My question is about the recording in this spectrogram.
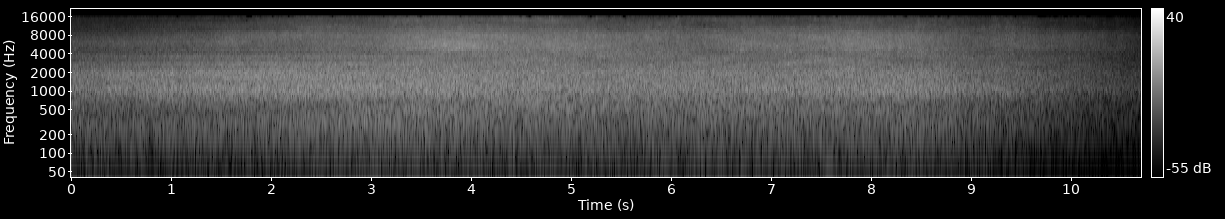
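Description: A steady rushing noise with no distinct tones, swelling a little through the middle and fading out over the last second or so.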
